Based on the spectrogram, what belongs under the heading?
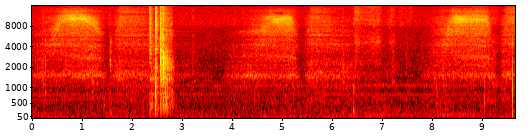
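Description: Soft, airy breathing sounds roughly every four seconds with a brief sharp noise partway through: light snoring.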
